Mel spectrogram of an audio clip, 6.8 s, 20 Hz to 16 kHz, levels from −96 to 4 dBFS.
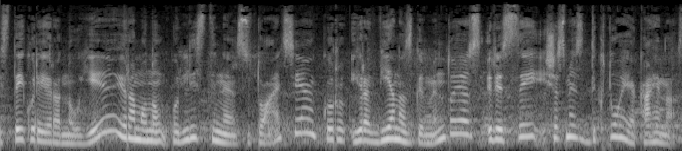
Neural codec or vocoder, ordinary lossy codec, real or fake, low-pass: none; MP3, 64 kbps; real; 14.4 kHz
